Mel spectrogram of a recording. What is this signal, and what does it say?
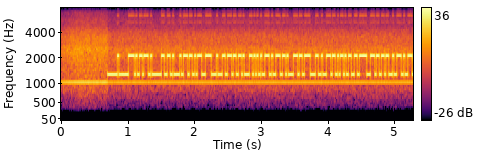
RTTY (45.45 baud, 850 Hz shift), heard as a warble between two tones, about 1700 Hz centre, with radio static and a steady whistle near 1030 Hz. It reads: IK ZOU GRAAG OP DIT …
